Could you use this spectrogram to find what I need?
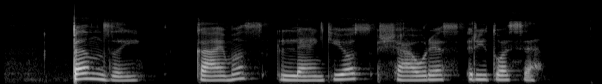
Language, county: Lithuanian, Tauragė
